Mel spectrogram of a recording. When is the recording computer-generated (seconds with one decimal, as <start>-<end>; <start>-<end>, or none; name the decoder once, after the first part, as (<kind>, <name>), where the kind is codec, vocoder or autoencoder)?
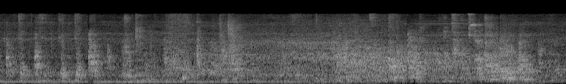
0.0-1.4 (autoencoder, DAC-VAE); 2.2-3.1; 4.8-5.7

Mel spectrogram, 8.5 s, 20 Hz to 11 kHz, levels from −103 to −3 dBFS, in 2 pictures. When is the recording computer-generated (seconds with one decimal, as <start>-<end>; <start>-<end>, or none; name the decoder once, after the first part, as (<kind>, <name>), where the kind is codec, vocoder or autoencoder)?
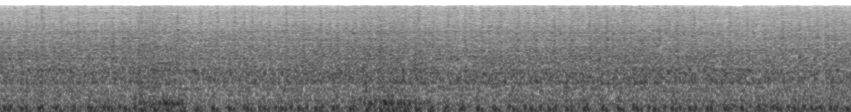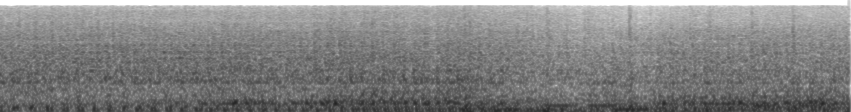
4.1-4.9 (vocoder, BigVGAN v2)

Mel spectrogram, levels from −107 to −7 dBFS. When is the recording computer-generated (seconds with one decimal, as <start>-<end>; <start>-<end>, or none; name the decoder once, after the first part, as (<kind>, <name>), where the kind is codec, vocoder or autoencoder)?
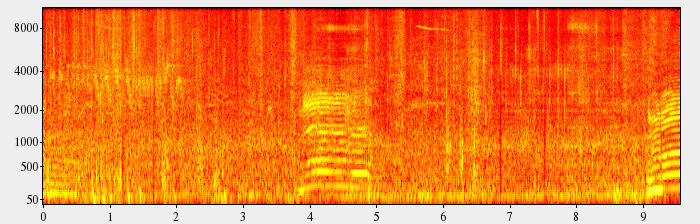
4.1-4.9 (codec, SNAC); 6.7-8.7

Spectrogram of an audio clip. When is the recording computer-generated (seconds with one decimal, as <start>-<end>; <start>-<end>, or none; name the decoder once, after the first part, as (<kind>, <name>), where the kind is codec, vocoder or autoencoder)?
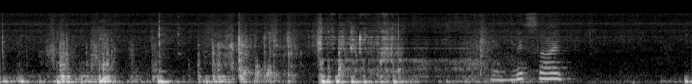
3.2-4.7 (codec, HILCodec)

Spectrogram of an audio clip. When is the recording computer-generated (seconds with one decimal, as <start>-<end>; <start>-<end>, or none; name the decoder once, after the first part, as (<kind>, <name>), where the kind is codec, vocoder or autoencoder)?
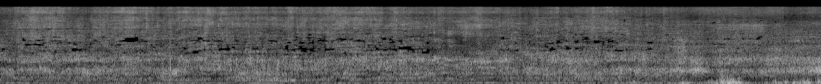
4.3-5.0 (codec, SNAC)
